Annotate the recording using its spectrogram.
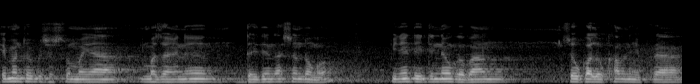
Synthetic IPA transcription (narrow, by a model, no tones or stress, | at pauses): emantʰɔbisɔsɾɔmajamɐzaŋnɯdajdinɡasɯndɔŋɔ | pinedajdinːawɡabaŋ | zɯwkalukʰamnipʰɾa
